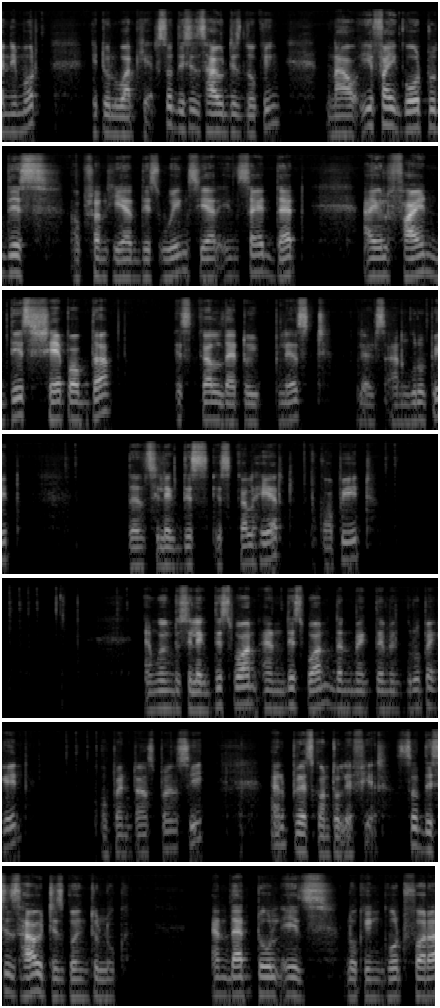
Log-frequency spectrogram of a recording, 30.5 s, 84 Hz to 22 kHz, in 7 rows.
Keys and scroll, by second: 15.9 ctrl+c, 21.2 ctrl+shift+g.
